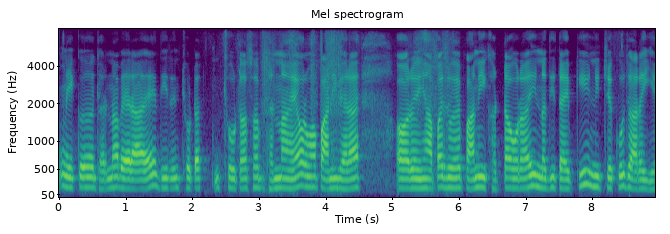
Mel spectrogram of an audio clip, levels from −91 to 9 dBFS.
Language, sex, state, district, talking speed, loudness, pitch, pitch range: Hindi, female, Odisha, Sambalpur, 235 wpm, -16 LUFS, 170 Hz, 165-180 Hz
